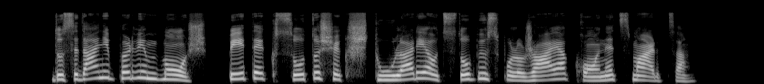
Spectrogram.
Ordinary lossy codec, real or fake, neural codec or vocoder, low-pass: none; real; none; none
